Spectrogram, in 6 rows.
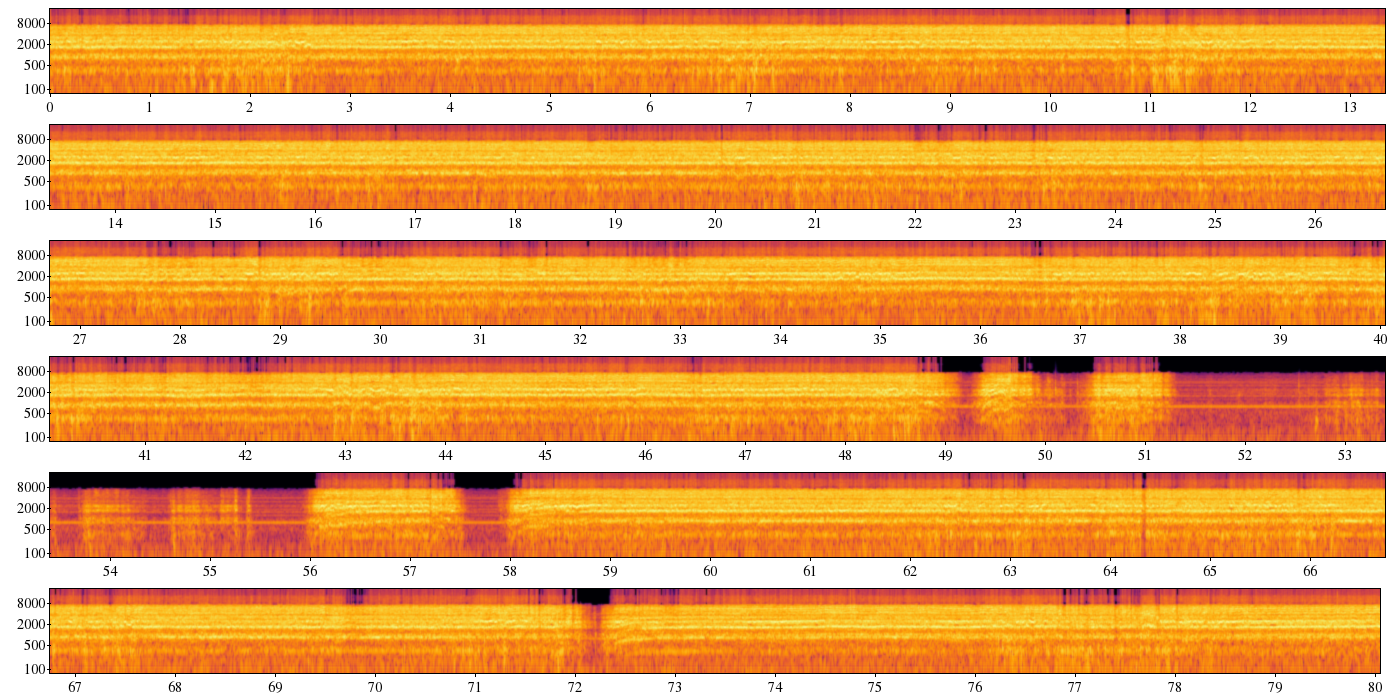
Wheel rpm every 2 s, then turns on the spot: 240, 230, 240, 230, 220, 230, 230, 230, 230, 240, 230, 230, 230, 230, 230, 230, 220, 210, 230, 220, 230, 220, 220, 220, 160, 60, 20, 20, 120, 160, 240, 230, 230, 230, 230, 230, 170, 230, 230, 220.
48-56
